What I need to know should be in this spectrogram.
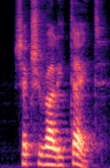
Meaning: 1. sexuality, sexual intercourse, sexual activity 2. sexuality, sexual orientation
- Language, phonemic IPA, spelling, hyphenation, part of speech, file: Dutch, /ˌsɛk.sy.aː.liˈtɛi̯t/, seksualiteit, sek‧su‧a‧li‧teit, noun, Nl-seksualiteit.ogg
